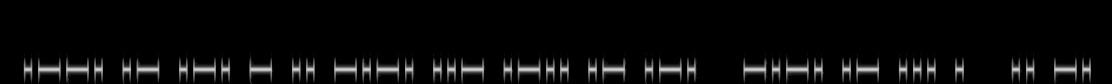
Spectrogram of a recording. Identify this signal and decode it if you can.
Morse code, heard as a keyed tone, about 17 wpm, 700 Hz. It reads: PARTICULAR CASE IN
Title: Sentences from Top 1000 Words - Review Part 4 - 17wpm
